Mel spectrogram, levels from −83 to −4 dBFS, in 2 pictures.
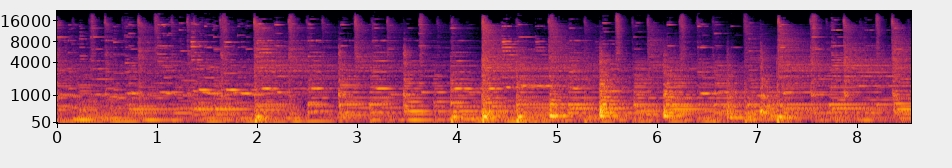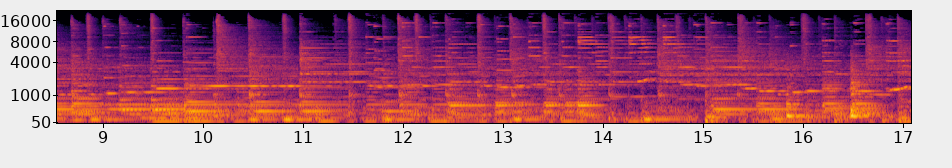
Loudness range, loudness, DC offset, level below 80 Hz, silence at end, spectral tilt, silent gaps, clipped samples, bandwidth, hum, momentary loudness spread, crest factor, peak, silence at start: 3 LU; -22 LUFS; under 0.1%; -38 dBFS; 0 s; -4 dB/octave; none; under 0.1%; over 20 kHz; none; 6 LU; 20 dB; -2 dBFS; 0 s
